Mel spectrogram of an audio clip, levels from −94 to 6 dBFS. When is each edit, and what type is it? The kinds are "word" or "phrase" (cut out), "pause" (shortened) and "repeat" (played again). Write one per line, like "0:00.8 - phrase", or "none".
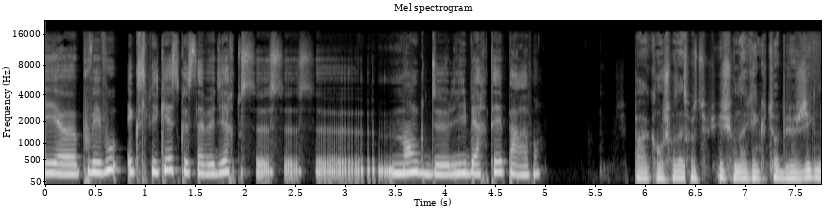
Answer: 0:02.0 - word
0:04.7 - word
0:06.4 - word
